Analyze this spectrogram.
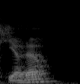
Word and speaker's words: Chiodo: Uh Lisa Kyoto, but mine. It's CH. You spell with a ch but pronounced Kyoto.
